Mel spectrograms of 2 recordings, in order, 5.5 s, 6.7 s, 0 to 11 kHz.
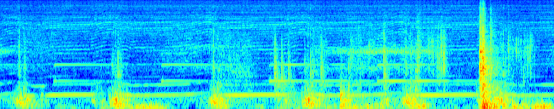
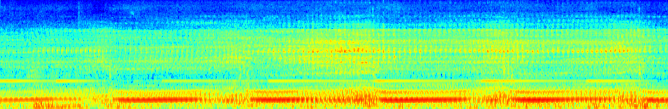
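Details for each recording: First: Just-replaced wiper motor on a 1993 Ford F-150, first test on low after repair: even motor hum with a soft thunk at each end of the sweep, about once a second; wipers running smoothly, normal operation. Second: 1993 Ford F-150 worn wiper motor before replacement: won't move on first notch, only works turned all the way up; loud whirring groan swells and fades about once a second with each sweep over a steady hum.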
